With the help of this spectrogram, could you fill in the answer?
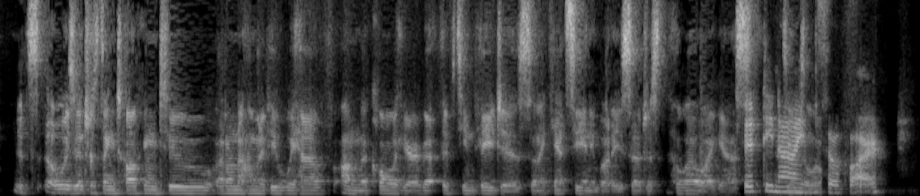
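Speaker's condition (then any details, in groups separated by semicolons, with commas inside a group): No condition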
